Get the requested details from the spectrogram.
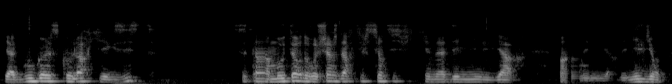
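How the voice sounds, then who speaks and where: French guy on a stream, blunt, keeps restarting, mid pitch, dull lo-fi audio. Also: steady tone, brisk, darkish tone, husky. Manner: blunt, self-deprecating, lots of restarts. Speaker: agroclimatologist guest. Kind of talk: live-stream interview.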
